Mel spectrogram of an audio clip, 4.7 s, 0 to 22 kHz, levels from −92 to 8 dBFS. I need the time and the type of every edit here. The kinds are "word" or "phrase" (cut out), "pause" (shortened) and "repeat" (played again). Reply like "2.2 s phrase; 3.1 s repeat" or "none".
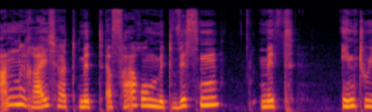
3.0 s pause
